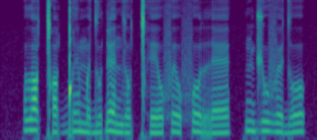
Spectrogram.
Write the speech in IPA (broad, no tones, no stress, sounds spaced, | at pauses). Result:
ð ɒ ǀ ɒ ɡ͡ǃ ɛ m ə d u ɗ ɛ n z o ǀʰ e o̯ f ɘ o̯ f o r ɛ | n d͡ʒ u v ø d o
